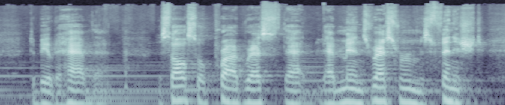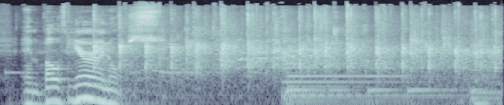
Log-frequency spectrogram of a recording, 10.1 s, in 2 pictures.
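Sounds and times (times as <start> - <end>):
speech: 0.4 - 6.7, 7.9 - 9.0
crowd clapping: 5.8 - 10.0.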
